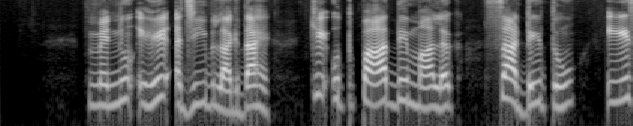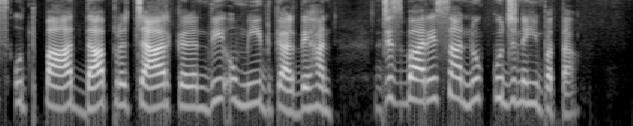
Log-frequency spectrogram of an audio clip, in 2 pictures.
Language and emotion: Punjabi, disgusted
